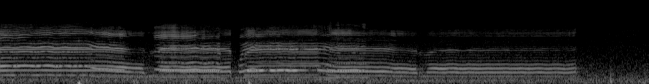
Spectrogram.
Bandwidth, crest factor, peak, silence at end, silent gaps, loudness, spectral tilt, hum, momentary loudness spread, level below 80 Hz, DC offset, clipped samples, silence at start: 16.5 kHz; 18 dB; -20 dBFS; 0 s; none; -36 LUFS; -4 dB/octave; none; 8 LU; -52 dBFS; under 0.1%; under 0.1%; 0 s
